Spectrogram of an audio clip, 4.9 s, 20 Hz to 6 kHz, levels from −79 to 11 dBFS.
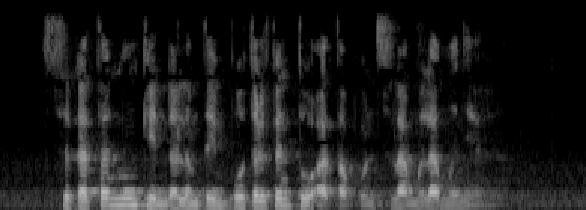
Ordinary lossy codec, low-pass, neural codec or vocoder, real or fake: AAC, 48 kbps; 5.4 kHz; none; real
